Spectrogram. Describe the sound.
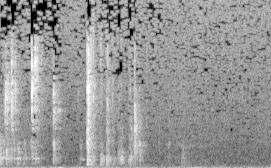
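Dice rattle and clatter in a tabletop game as they are re-rolled, with several quick, bright clicks over about a second before the sound dies down.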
